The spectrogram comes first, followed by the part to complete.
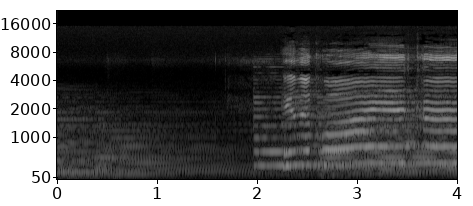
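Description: A hymn's piano introduction, its chords fading away, then about halfway through a woman's voice comes in singing the hymn, louder, over the piano accompaniment.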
